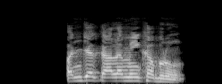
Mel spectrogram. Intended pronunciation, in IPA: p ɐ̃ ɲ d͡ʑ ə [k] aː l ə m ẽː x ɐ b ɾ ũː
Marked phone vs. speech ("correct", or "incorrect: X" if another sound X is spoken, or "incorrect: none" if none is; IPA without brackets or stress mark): correct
